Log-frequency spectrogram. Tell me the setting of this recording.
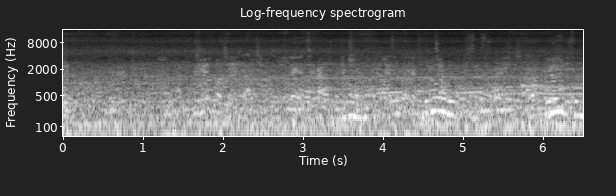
subway train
